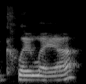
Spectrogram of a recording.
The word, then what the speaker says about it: Klailea: have a youtube channel which is my name clay leia and then i also have an instagram which is also clear can you spell it please yes it's k-l-a-i-l-e-a how did you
